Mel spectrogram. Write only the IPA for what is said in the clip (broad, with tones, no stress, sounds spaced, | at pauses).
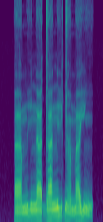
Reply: a˨ m i˨ n a˨ d a˧ n i˧ d ã˨ m a˧ j ĩ˨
